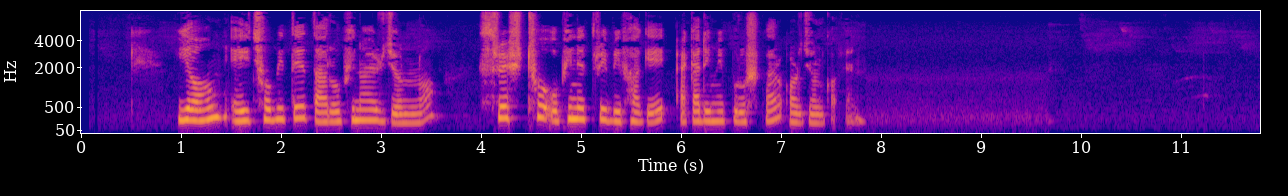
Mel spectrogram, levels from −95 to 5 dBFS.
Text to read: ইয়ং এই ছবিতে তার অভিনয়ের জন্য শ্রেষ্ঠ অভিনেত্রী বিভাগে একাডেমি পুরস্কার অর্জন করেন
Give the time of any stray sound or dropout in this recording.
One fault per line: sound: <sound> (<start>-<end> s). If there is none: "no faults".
no faults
